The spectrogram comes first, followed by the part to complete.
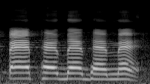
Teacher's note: जिसमें होठों का स्पर्श हो वो ओष्ठ कहलाते हैं।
